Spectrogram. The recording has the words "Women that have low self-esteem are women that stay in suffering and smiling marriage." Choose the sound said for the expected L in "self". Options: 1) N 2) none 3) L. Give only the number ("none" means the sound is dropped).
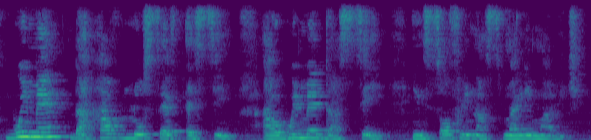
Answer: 2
